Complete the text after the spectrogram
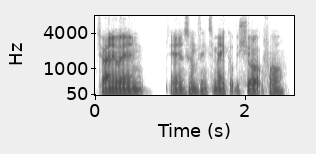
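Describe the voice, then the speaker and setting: A man's voice: medium pitch, monotone, fairly quick, vocal fry, dry recording, studio quality. A man chatting casually on a live stream, reading out viewer comments and grumbling about sales while losing his voice. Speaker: reseller streamer reading chat.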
